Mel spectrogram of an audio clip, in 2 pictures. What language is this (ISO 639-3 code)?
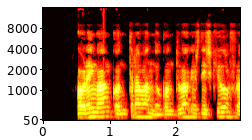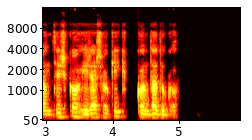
eus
